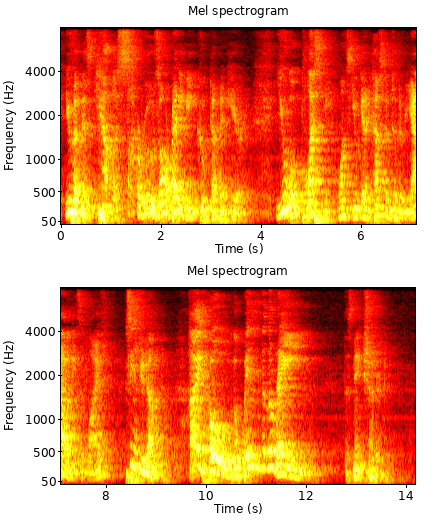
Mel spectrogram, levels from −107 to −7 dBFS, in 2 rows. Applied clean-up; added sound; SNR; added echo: none; none; none; reverberation time 0.9 s.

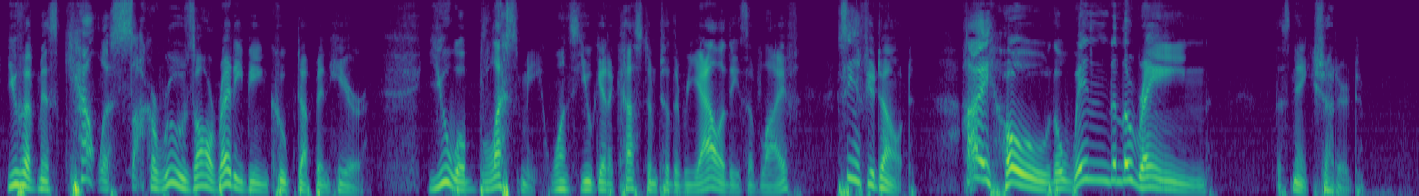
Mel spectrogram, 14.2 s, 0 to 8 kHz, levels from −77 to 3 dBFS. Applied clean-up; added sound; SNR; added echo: none; none; none; none.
